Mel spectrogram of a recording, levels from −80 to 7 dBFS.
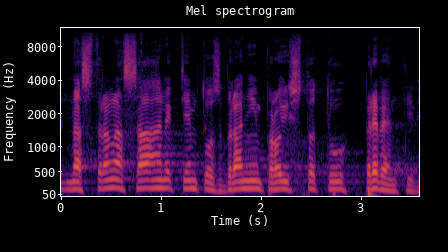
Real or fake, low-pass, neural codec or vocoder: real; 10.8 kHz; none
